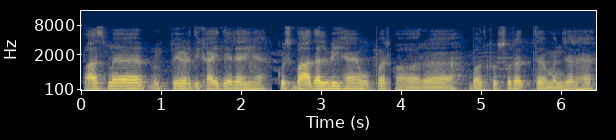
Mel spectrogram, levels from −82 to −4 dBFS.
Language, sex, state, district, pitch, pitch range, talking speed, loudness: Hindi, male, Chhattisgarh, Rajnandgaon, 115 Hz, 110-125 Hz, 160 wpm, -18 LUFS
